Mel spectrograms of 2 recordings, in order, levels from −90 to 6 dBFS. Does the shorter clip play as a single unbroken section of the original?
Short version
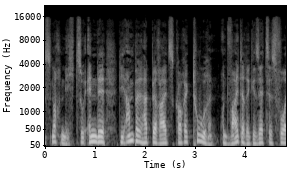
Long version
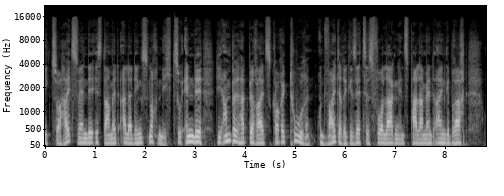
yes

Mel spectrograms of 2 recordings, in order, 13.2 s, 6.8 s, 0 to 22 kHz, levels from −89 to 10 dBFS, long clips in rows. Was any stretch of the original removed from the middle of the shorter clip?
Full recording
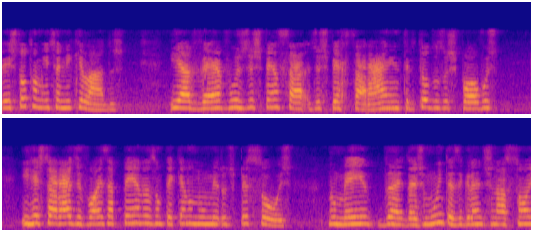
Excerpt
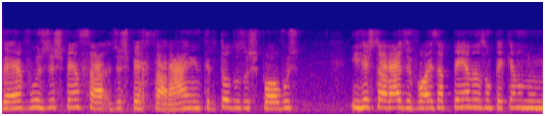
no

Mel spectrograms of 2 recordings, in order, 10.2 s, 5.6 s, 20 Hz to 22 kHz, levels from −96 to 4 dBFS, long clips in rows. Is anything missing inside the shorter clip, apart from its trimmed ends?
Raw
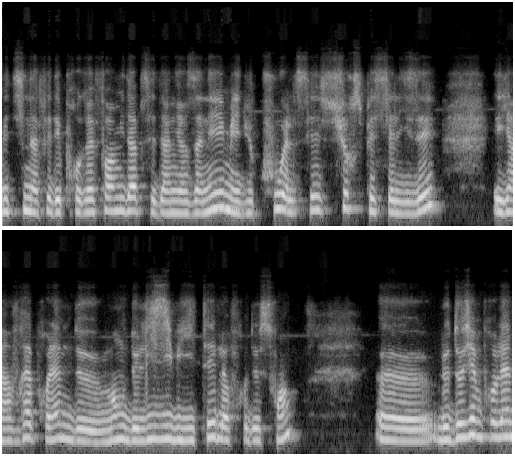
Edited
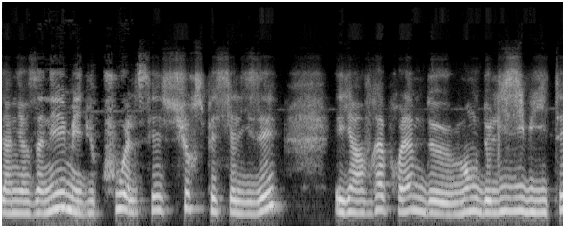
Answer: no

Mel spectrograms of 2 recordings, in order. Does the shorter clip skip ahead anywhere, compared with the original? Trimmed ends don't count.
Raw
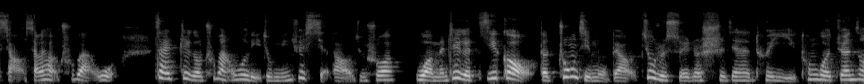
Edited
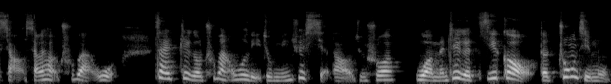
no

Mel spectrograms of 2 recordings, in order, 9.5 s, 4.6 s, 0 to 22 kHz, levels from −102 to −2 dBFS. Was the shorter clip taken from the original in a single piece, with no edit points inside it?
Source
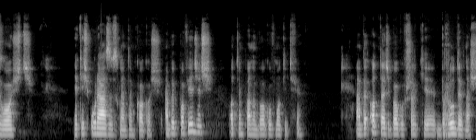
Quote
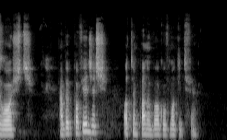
no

